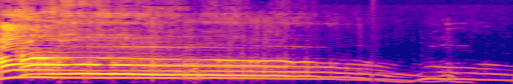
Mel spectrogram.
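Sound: wolves howling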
